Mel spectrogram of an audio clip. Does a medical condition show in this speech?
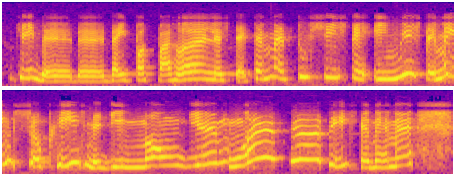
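Yes: hearing loss with cochlear implant; hard of hearing, cochlear implant at age 4, operated very young, uses interpreters; masks make understanding others harder.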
